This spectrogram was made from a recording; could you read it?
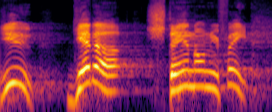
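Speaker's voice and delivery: deliberate, loud, slow, high, commanding tone. Retelling how he looked at the speaker and commanded him to stand: retelling a loud command. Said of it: "he commands with a loud voice".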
